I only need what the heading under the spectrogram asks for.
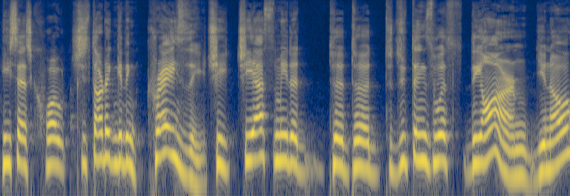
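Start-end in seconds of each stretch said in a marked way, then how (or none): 0.9-7.1 put-on thick Cuban accent, pitched up. Quoting the suspect from the interrogation: imitating Fidel's thick accent. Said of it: "Fidel's got a very thick accent".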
